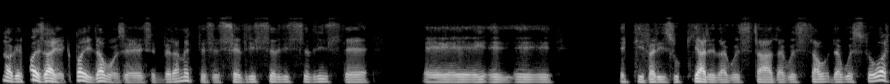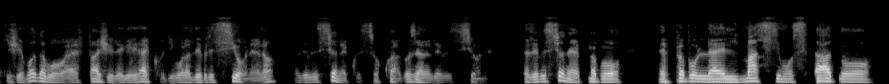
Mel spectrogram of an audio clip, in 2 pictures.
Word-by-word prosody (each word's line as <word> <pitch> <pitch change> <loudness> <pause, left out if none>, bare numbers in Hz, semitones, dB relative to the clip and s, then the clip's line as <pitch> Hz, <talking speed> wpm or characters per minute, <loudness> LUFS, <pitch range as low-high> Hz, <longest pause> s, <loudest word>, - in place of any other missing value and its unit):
No 165 -7 +4
che 135 -1 +1
poi - - +8
sai, 150 -5 +8
ehm, 95 - -4
che - - -22
poi 185 -3 +6
dopo 145 -9 +3
se 105 0 -4
se 110 - -11
veramente 120 +3 -2
se 110 - -8
sei 115 +1 -2
triste, 125 +2 -3
triste, 120 +1 -5
triste, 115 -3 -4 0.5
ehm, 115 - -6
e 110 0 -1
e 115 -1 -3
ehm, 110 - -5 0.7
e 110 - -3
ti 120 +2 -4
fa 120 +1 +2
risucchiare 115 0 +2
da 110 0 -3
questa 110 0 -2
da 110 0 -4
questa 115 +2 -4
u 125 - -3
da 120 -2 -2
questo 125 +5 -3
vortice 180 - +2
poi 165 +3 -1
dopo 105 -10 -3
è 100 -1 -8
facile 110 -5 -5
che 105 +1 -6
ecco 125 - -4
tipo 100 +2 -10
la 105 - -4
depressione, 110 -4 -4
no, 125 +5 -8
la 100 - -24
depressione 115 +2 -5
è - - -26
questo - - -17
qua. - - -10
Cos'è 120 -1 -4
la 95 - -7
depressione? 95 -2 -17 0.3
La 110 - -7
depressione 120 -2 0
è 105 - -5
proprio 125 -2 +1 0.3
è 120 -1 -1
proprio 145 +4 +4
il 130 0 +4
e 125 0 +7
il 125 0 +4
massimo 135 -2 +1
stato 125 -3 +3
115 Hz, 205 wpm, -20 LUFS, 110-125 Hz, 0.7 s, poi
